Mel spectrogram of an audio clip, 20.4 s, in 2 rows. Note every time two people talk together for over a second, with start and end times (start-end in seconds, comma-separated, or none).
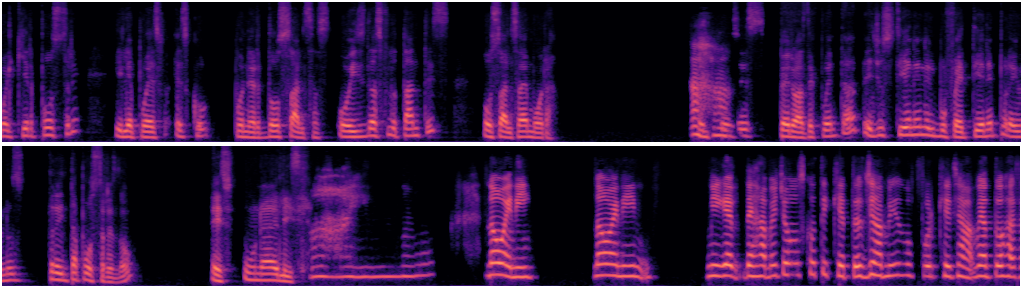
none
